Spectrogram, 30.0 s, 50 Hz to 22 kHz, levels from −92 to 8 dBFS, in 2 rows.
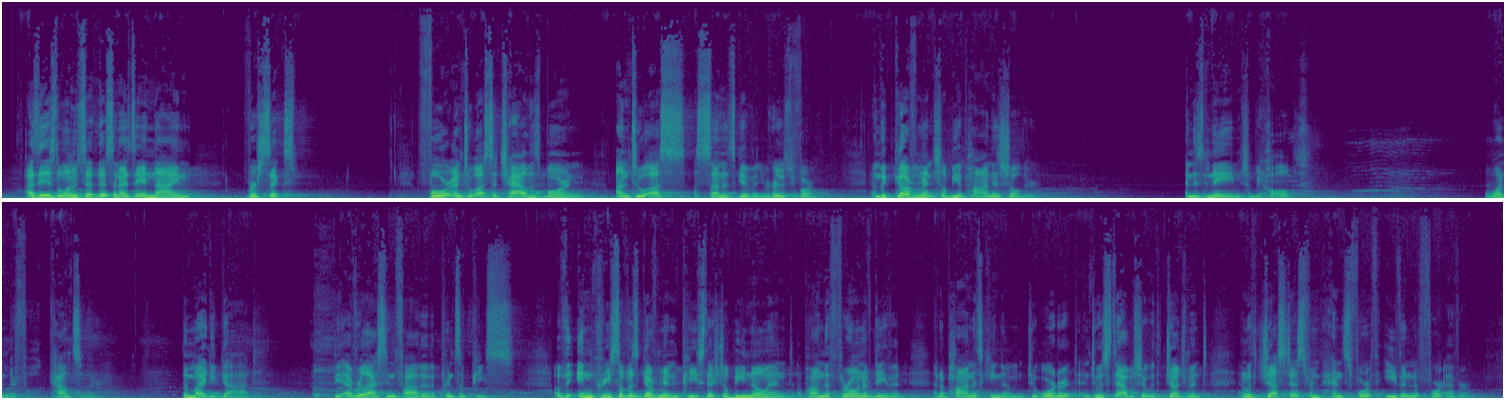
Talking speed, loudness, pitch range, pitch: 185 wpm, -26 LUFS, 140-210 Hz, 155 Hz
